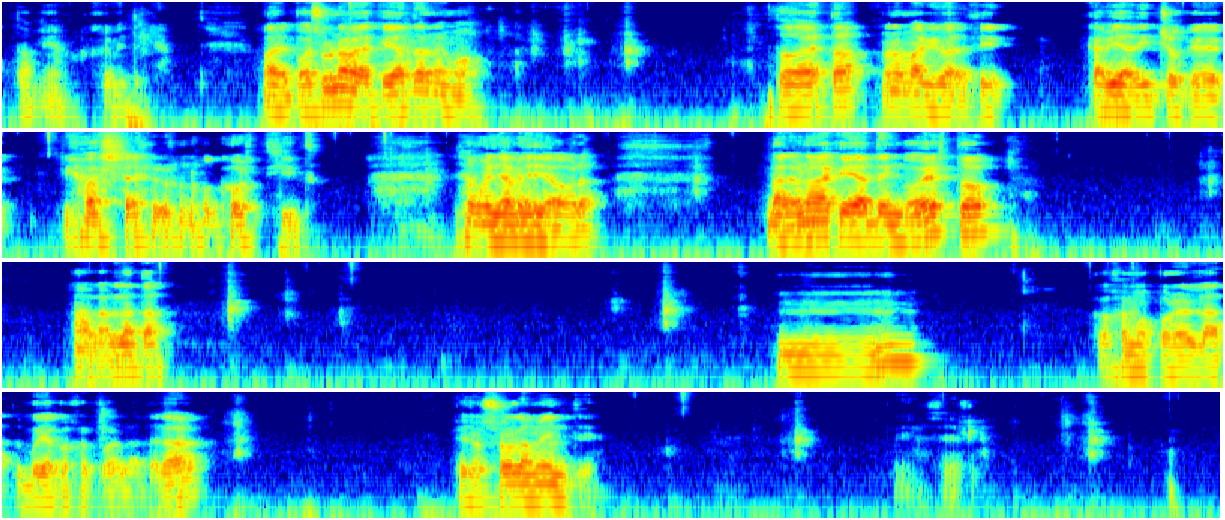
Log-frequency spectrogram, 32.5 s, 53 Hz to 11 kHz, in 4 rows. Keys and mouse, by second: 3.1 a, 4.9 b, 8.1 right click, 8.5-9.0 ctrl+middle drag, 9.0 right click, 10.7-16.8 ctrl+middle drag, 11.9 a, 14.2 Tab, 16.8 alt+right click, 17.4-18.3 ctrl+middle drag, 18.3 alt+right click, 18.6-23.5 middle drag, 23.5 alt+right click, 23.9-28.7 middle drag, 25.8 ctrl+e, 28.7 alt+right click, 29.0-30.7 ctrl+middle drag, 30.7 alt+right click, 31.5 ctrl+e.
